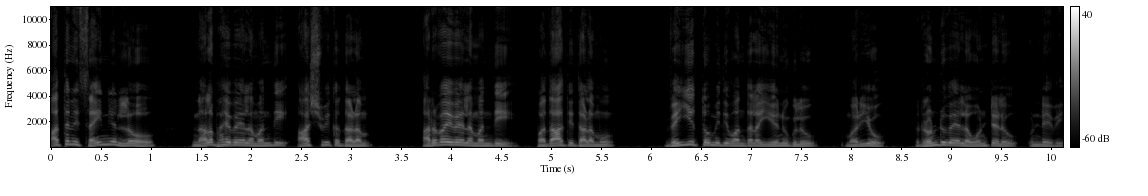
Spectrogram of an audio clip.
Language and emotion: Telugu, neutral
